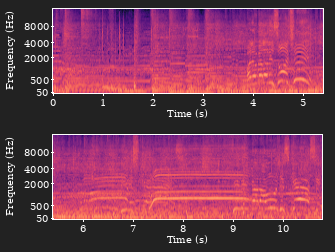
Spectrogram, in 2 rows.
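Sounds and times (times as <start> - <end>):
large live crowd yelling and cheering in Belo Horizonte: 0.0 - 10.7
voices whooping in long drawn-out whoops: 5.8 - 10.7.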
